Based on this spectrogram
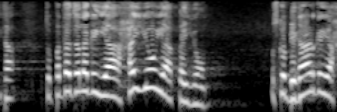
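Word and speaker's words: یا حی یا قیوم: تو اس کو سمجھایا بتایا کہ بھائی یا حجو کجو نہیں ہوتا, یہ ہوتا یا حیو یا قیوم.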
